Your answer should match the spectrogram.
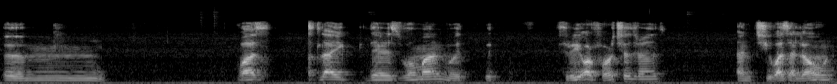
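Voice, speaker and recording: A man in his twenties from Syria with an Arabic accent, telling his story in halting, broken English full of restarts. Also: on the low side, fairly even intonation, bright, forceful tone, low-quality recording. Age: 20s. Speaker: interviewee. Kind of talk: personal story, casual.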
